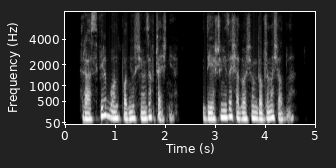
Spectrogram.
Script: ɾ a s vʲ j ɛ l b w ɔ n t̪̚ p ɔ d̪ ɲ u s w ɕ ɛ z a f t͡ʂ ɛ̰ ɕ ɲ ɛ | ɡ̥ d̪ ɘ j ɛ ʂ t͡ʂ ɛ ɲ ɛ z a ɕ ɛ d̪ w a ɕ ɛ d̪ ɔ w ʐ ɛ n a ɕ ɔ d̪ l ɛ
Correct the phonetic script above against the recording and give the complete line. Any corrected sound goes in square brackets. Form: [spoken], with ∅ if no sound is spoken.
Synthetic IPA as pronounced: ɾ a s vʲ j ɛ l b w ɔ n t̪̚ p ɔ d̪ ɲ u s w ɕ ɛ z a f t͡ʂ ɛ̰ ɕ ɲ ɛ | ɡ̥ d̪ ɘ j ɛ ʂ t͡ʂ ɛ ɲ ɛ z a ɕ [a] d̪ w a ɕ ɛ d̪ ɔ [b] ʐ ɛ n a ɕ ɔ d̪ l ɛ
